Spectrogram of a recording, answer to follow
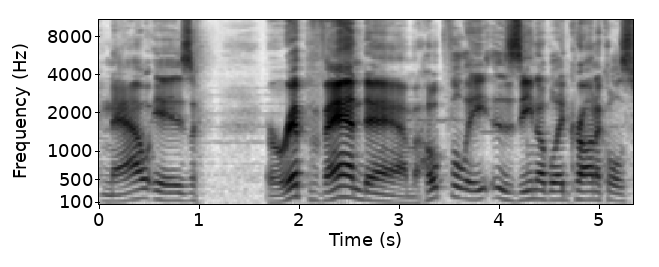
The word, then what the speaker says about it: Vandham: difference in pronunciation whereas in xenoblade chronicles the numbered games it is pronounced van damme while xenoblade chronicles x's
